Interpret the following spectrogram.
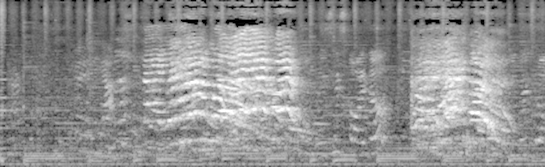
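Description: A class of young children calling out together in a loud, high chorus, twice, over soft background music.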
